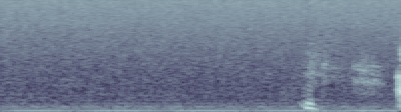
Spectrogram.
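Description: Steady low electrical hum of the recording between spoken phrases, with one brief vocal sound about one and a half seconds in.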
